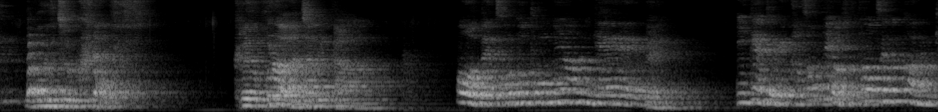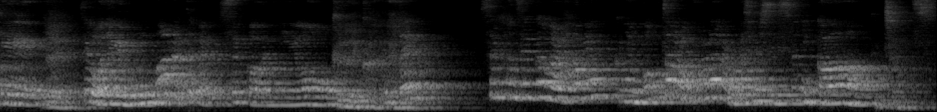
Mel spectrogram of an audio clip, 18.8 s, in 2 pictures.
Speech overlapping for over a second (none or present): none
